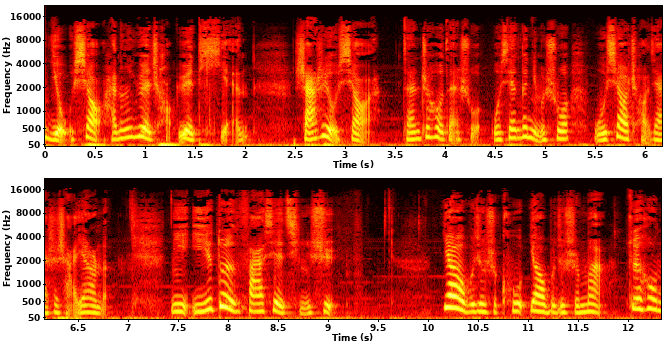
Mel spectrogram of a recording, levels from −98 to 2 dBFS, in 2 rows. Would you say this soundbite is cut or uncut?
uncut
